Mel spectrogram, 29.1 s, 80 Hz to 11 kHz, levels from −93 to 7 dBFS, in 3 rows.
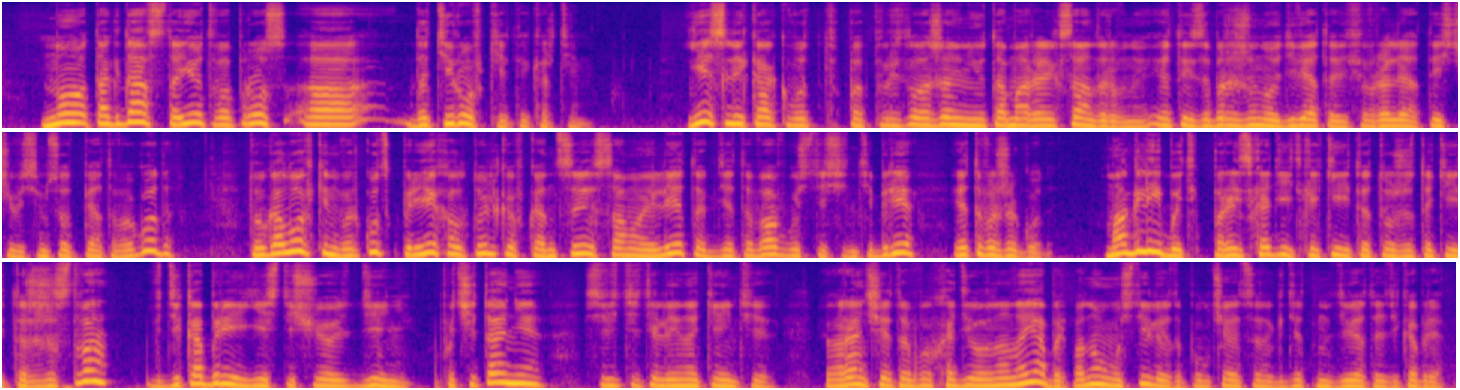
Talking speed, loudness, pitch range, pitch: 135 wpm, -14 LUFS, 145-185 Hz, 160 Hz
